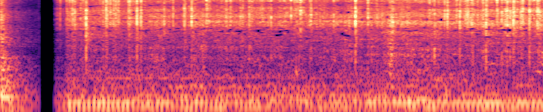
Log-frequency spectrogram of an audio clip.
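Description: Electric arc welding on a truck trailer's steel side rail: steady crackling and sizzling of the arc with a low hum underneath, starting about half a second in. A single sharp metal knock comes right at the start.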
